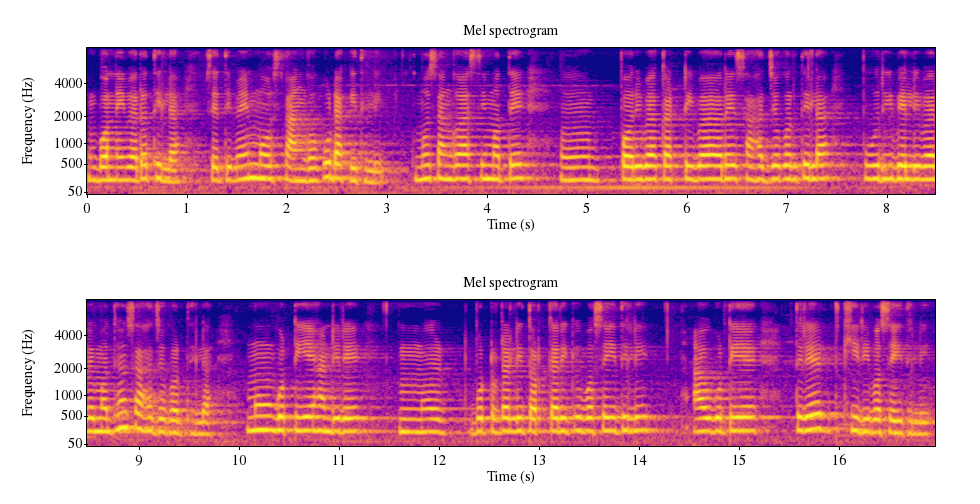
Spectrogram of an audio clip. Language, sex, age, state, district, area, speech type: Odia, female, 45-60, Odisha, Khordha, rural, spontaneous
